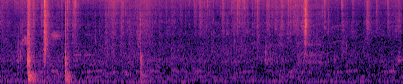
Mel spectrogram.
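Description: Domestic pigeons cooing, a low coo repeated over and over, with two loud thumps about half a second and a second and a half in and a lighter knock near three seconds.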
